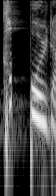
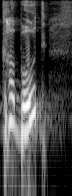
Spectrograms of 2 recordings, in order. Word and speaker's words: cupboard: 그 다음, 이거 발음할 때 찬장 그릴 때 컵볼드 아니에요. 피 발음 묵은 발음가 cupboard.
